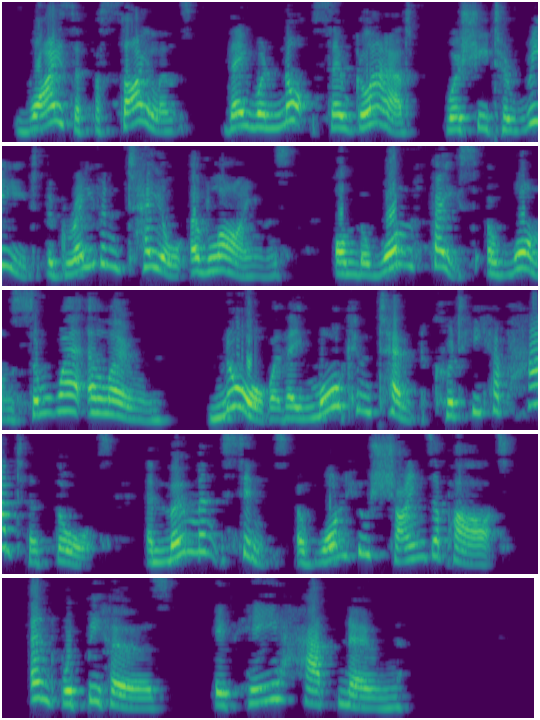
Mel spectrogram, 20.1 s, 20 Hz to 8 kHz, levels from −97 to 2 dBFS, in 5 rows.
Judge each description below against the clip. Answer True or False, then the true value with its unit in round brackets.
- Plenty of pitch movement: True (8.1 semitones)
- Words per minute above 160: False (155 wpm)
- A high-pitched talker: True (245 Hz)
